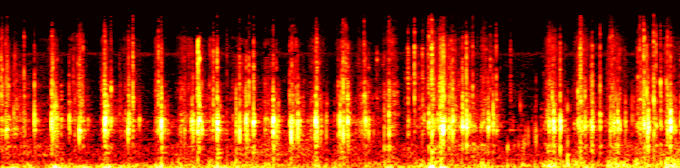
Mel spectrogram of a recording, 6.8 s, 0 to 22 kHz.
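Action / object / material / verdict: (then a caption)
tap / plastic mechanical keyboard underside / plastic / none. A white plastic mechanical keyboard is held upside down with its label showing while fingertips tap its hollow plastic underside. The result is a rapid, uneven run of dry, hollow taps centred around 850 Hz, each dying away almost instantly.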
